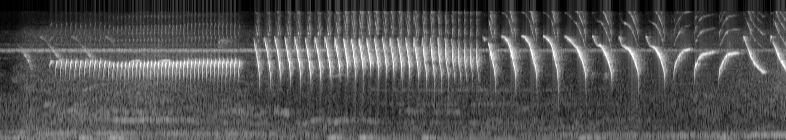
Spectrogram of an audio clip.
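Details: Canary training song starting with a steady buzzy trill, switching to a fast rhythmic roll of repeated notes, then slower, louder sweeping whistled notes repeated about twice per second.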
